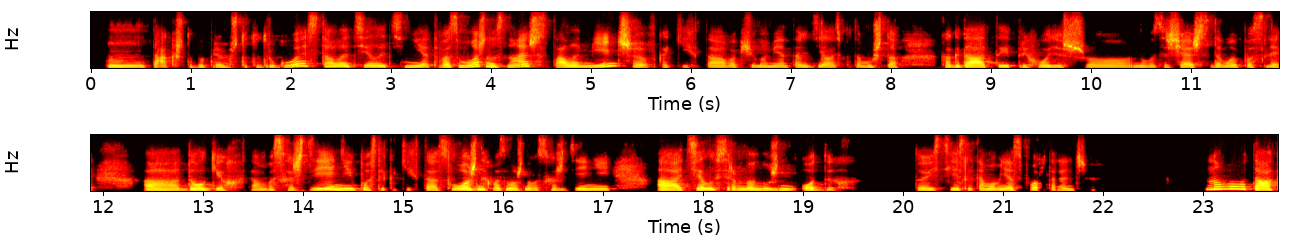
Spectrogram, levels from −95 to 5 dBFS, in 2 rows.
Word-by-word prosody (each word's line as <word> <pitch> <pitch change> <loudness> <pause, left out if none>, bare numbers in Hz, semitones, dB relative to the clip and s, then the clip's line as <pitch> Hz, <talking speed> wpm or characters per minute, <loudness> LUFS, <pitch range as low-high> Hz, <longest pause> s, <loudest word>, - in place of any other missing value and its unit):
М, 195 -1 +1
так, - - -4
чтобы, 195 -1 -7
прям, 190 -2 -6
что-то 195 -1 -11
другое 200 - +1
стала 240 -7 +1
делать? 225 -1 -2
Нет, 185 -4 -1
возможно, 200 +7 +2
знаешь, 240 +9 +1
стала 210 -1 +1
меньше 215 - +3
в - - -23
каких-то, 185 -2 -7
вообще, 175 +2 -6
моментах, 175 -1 -5
делать, 165 0 -5
потому 175 +2 -7
что, 190 0 -4 0.4
когда 195 0 +5
ты 190 -1 -1
приходишь, 190 -1 -1
э, - - -9
ну, 170 +3 -5
возвращаешься 180 +2 -1
домой 180 0 -3
после, 180 0 -7 0.5
а, 175 -2 +2
долгих, 180 0 +1
там, 165 - -6
восхождений, 190 +6 +2
после 190 -2 -6
каких-то 180 -1 -7
сложных, 210 +5 +4
возможно, 195 -1 0
восхождений, 180 0 -3 0.4
а, 175 -1 +6
телу, 195 +5 +4
всё 205 -2 -4
равно, 190 +2 +2
нужен 190 0 -1
отдых. 185 - -3 0.5
То 180 - -4
есть, 175 +1 -4
если, 190 0 0
там, 180 -1 -3
у 180 - 0
меня 180 +1 0
спорт 180 0 -4
раньше 180 +4 -6 1.2
Ну, 330 +3 +6
так. 220 +1 +8
190 Hz, 135 wpm, -22 LUFS, 180-200 Hz, 1.2 s, так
